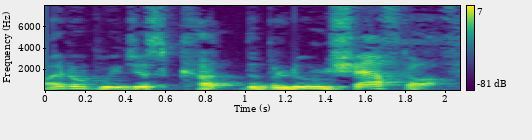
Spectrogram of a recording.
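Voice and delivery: put-on Eastern European accent. Retelling a technician's suggestion during a case: imitating John's Eastern European accent. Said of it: "his very, uh, Eastern European accent".

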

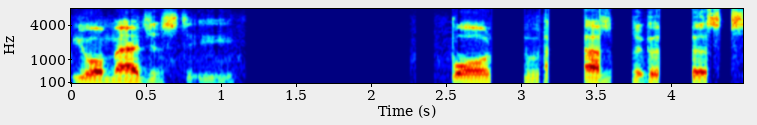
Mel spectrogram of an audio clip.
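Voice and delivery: put-on loud, forced-out elderly man's voice. After being told to sound older, the voice actor tries again: old man voice. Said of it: "We asked for an old man, not a young man".

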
